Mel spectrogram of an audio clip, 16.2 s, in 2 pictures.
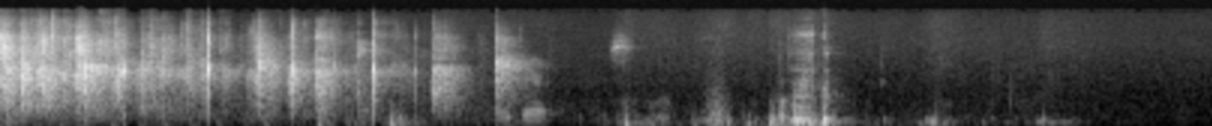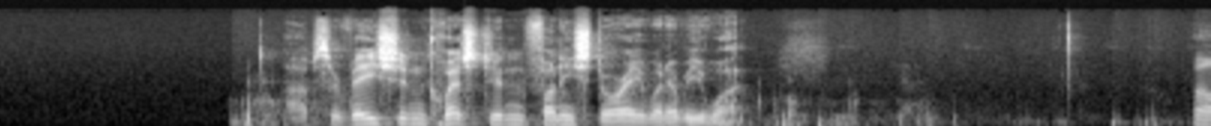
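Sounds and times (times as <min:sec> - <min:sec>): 
audience clapping: 0:00.0 - 0:03.7
speech: 0:10.0 - 0:13.2.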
